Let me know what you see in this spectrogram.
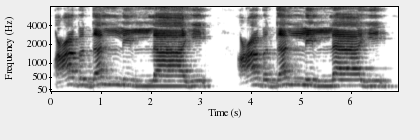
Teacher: दाल को लाम मुशद्दद के साथ मिलाएंगे, फिर लाम को लफ्ज़ अल्लाह के लाम के साथ मिलाएंगे। दाल लाम दो ज़बर दल, लाम लाम ज़ेर लिल लाम खड़ी ज़बर ला।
